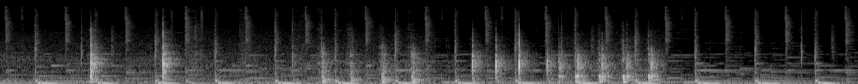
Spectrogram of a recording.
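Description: A chef's knife chopping garlic on a wooden cutting board, heard over background music with a steady beat. Two single cuts through the cloves come in the first two seconds, then a quick run of mincing strokes, about three or four a second, that stops near seven seconds in.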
